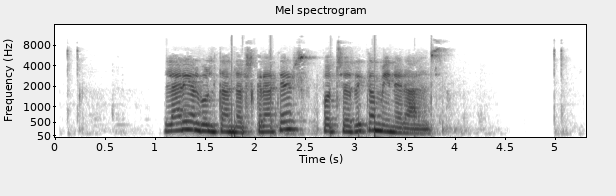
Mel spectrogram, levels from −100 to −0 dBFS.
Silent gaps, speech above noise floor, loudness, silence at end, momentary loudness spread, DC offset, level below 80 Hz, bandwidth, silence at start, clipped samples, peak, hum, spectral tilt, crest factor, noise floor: none; over 68 dB; -22 LUFS; 1.45 s; 8 LU; under 0.1%; -54 dBFS; 9.2 kHz; 1.1 s; under 0.1%; -10 dBFS; none; -6 dB/octave; 14 dB; under -90 dBFS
